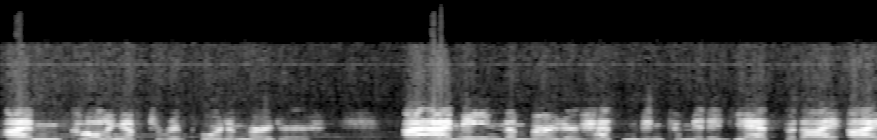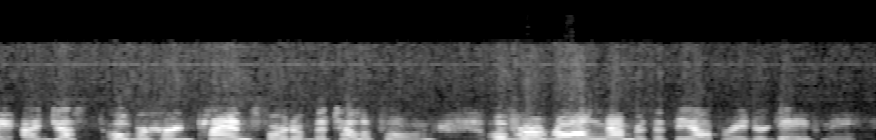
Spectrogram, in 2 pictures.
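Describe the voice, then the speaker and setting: A woman's voice: sits high, lively intonation, fast, highs cut off. An actress playing a nervous, demanding wealthy invalid woman in a 1940s radio drama, stammering, fretful and imperious. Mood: agitated.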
